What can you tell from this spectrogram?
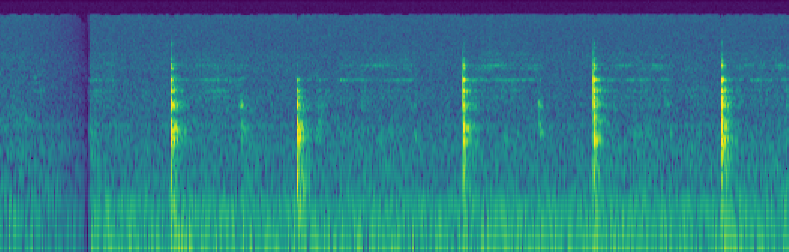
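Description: A small metal part clicking against the sandpapered plate as it is worked by hand: five sharp clicks about a second apart, each with a brief ring.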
